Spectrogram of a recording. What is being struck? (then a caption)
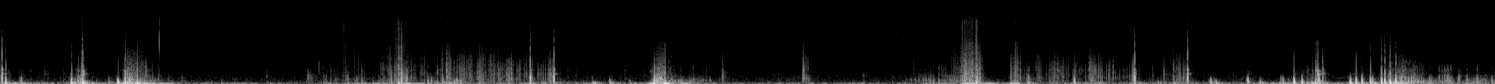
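Metal mesh microphone grilles. Fingertips and nails scratch and touch the uncovered metal mesh grilles of the small X-Y microphone capsules on a handheld Tascam recorder. The result is a close, boomy run of low rubbing thuds and dull bumps, with occasional brief, brighter scrapes. Each contact dies away almost instantly.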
